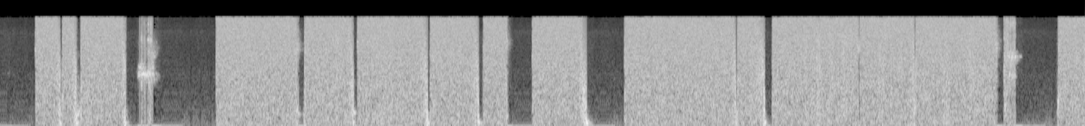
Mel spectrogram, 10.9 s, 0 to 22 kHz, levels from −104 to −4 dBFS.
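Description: From start to end, samples built from the wrong bytes turn the speech into loud white noise, unlike added hiss, which stays steady regardless.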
